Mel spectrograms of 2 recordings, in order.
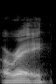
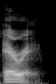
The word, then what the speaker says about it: array: when I you know heard the pronunciation of it and it's array I get it uh it doesn't matter in my formative ears my brain knows that word is aray I used to get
